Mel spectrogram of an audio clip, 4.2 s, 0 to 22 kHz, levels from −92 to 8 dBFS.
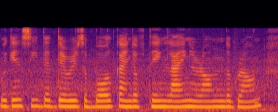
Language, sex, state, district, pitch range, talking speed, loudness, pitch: English, female, Assam, Kamrup Metropolitan, 200-215 Hz, 215 wpm, -16 LUFS, 205 Hz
